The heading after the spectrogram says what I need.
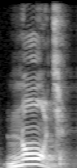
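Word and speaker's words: nose: देखिए ध्यान दीजिए, जब भी ओ डैश डैश ई हो तो वहां पर ई साइलेंट होता है। जैसे नोज, एन ओ एस ई, नोज miss होता है नाक।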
